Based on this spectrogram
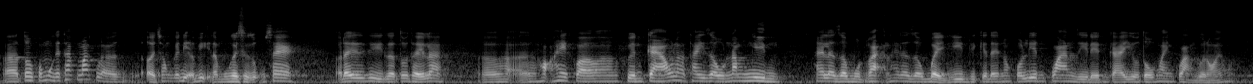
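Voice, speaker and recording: A male host moderates a studio panel at a very quick clip, his voice slightly dull and muffled, with faint hum underneath. He asks his questions politely. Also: medium pitch. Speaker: talk show host. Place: indoor TV studio set.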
